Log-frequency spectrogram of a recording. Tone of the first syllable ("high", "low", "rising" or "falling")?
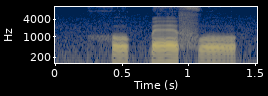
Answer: low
